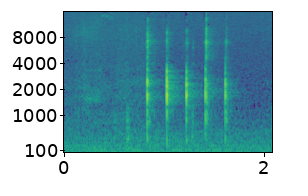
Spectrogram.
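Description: A quick run of about six short, sharp clicks, evenly spaced at about five a second, over faint room tone.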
